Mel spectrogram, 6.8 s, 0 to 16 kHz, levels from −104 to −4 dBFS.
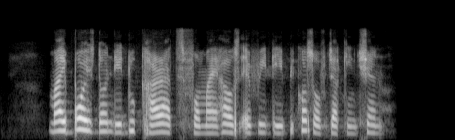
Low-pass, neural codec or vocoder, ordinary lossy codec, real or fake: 7.2 kHz; codec, 16 kHz, 16 kbps, FunCodec, trained on LibriTTS, 50 frames a second; none; fake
